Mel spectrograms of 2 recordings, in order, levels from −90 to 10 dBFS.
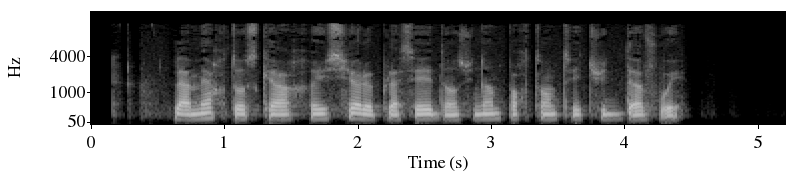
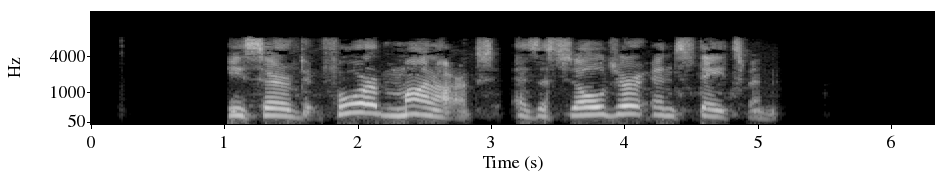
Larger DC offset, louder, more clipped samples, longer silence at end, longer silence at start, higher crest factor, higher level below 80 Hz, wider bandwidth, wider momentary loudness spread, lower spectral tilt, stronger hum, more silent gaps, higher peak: neither; second, -23 LUFS vs -17 LUFS; neither; second, 0.8 s vs 1.2 s; second, 0.65 s vs 1.05 s; about the same, 18 dB vs 18 dB; second, -72 dBFS vs -62 dBFS; first, 11.5 kHz vs 7.8 kHz; second, 6 LU vs 12 LU; first, -5 dB/octave vs -3 dB/octave; neither; neither; about the same, -4 dBFS vs -2 dBFS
